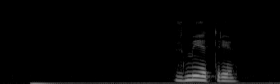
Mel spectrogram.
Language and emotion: Russian, neutral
